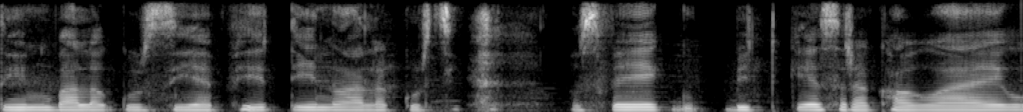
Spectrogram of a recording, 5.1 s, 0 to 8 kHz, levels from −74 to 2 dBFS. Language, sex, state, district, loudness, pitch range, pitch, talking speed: Hindi, female, Jharkhand, Deoghar, -17 LUFS, 180-190 Hz, 180 Hz, 165 wpm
